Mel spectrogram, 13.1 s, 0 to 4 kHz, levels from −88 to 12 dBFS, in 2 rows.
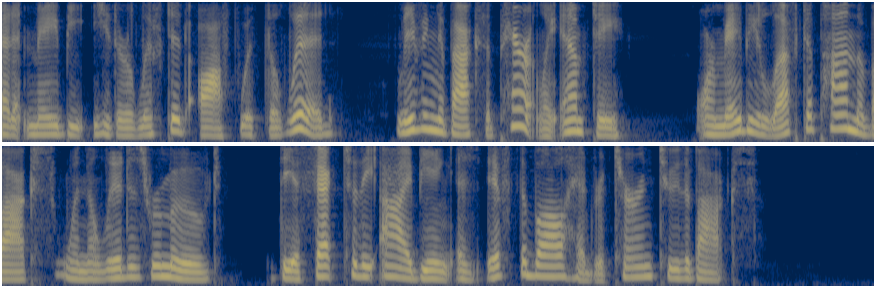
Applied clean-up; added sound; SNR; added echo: none; none; none; none.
